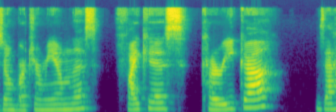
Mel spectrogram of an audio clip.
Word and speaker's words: Ficus carica: The scientific name for fig is, please don't butcher me on this, Ficus carica. Is that how you say it? Close. Ficus Close? carica. Ficus carica.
